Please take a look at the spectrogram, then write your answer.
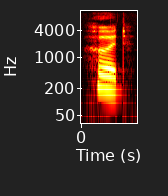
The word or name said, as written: hood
